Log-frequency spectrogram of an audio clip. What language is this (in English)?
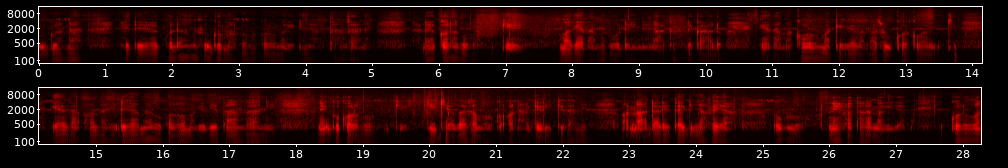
Kikuyu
